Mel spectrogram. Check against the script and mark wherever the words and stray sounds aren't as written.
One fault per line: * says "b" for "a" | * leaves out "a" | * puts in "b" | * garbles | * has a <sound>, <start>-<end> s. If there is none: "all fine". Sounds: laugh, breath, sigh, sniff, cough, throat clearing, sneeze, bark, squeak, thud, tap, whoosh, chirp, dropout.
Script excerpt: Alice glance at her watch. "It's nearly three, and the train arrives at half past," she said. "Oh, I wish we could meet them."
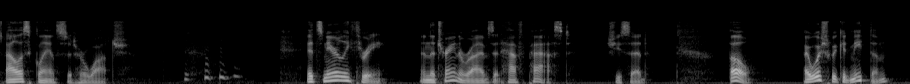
* says "glanced" for "glance"
* has a laugh, 1.8-2.5 s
